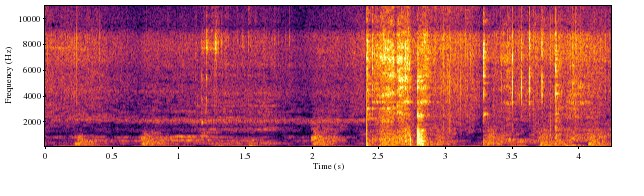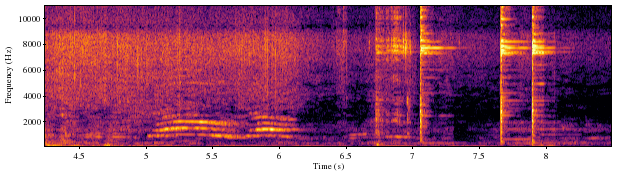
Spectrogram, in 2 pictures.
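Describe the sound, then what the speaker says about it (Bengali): Jackfruit seeds fry in a wok under intermittent stirring, with scraping, clattering utensil knocks and a faint sizzle coming in irregular bursts, louder in the middle and near the end. "বীজগুলো একটু ভাজা ভাজা মতো হয়ে গেলে তারপর আমি কড়াই থেকে নামিয়ে নিচ্ছি"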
